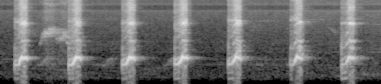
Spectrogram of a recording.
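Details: Decoy white-breasted waterhen, recorded live while trapping: seven loud, clipped notes that rise briefly at the start, spaced about half a second apart, with a soft slurred sound after the first note.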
